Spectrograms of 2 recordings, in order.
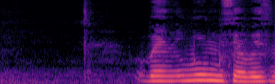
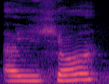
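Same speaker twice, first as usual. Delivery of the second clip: usual speaking voice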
